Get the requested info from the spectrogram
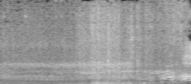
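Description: School bus engine working hard under load as the bus charges up a steep dirt hill, getting louder and rougher about a second in.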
